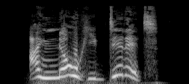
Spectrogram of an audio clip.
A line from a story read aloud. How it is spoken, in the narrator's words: she shrieked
